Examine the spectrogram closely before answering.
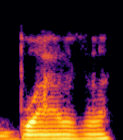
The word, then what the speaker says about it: boivent: Comme ENT à la fin, on ne prononce pas. Ici, ça va. Tu as bien prononcé boivent.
